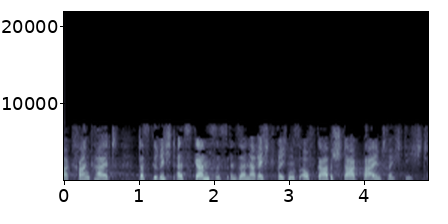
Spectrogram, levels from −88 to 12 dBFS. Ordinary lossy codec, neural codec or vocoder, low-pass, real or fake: none; none; 7.2 kHz; real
